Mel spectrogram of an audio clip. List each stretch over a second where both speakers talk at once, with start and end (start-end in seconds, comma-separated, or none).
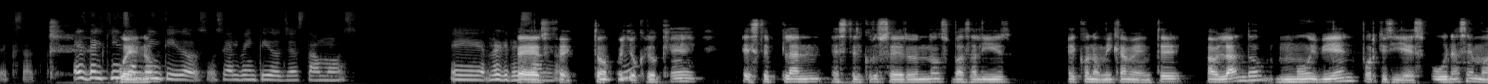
5.1-6.4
